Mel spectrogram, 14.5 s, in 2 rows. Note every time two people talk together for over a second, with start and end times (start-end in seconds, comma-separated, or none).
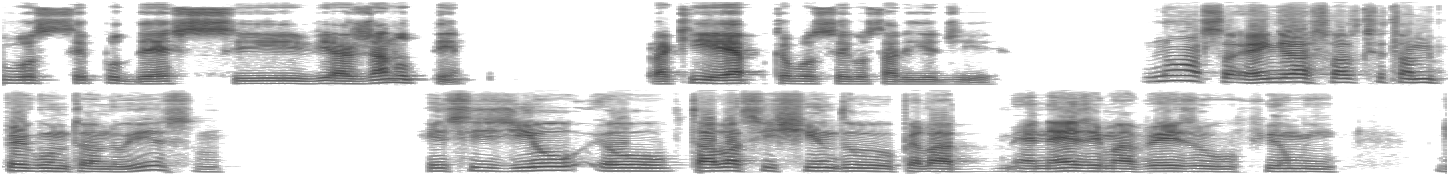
none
